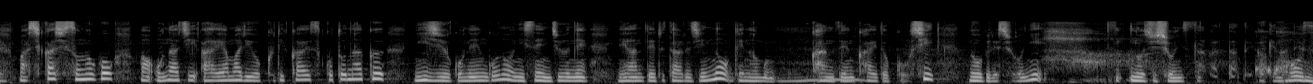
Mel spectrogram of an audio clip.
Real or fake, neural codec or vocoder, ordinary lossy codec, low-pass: real; none; none; none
